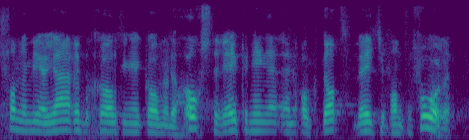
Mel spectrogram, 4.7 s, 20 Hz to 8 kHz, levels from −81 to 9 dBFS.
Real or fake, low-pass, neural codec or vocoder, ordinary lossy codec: fake; 7.2 kHz; codec, 44.1 kHz, 2.6 kbps, SNAC; Opus, 16 kbps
